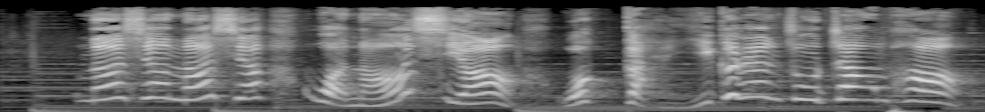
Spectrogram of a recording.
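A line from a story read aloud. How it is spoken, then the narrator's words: Loud insistent voice. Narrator (Chinese): 瑞奇大声地说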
